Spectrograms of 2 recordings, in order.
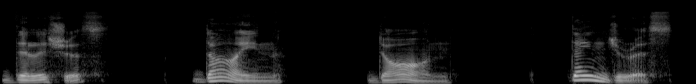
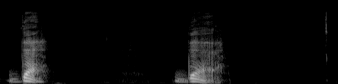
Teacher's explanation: the letter d as you can hear there is made by putting the tongue up to the top Parts where your front teeth meet your gums okay so just at the top of your front teeth de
